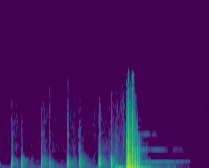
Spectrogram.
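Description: Footsteps tapping on a hard floor, mostly in pairs about twice a second and getting louder, then a heavy thunk about two and a half seconds in, followed by a brief faint ring.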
